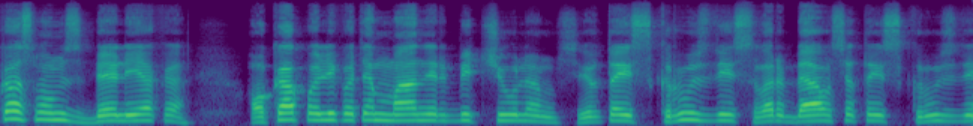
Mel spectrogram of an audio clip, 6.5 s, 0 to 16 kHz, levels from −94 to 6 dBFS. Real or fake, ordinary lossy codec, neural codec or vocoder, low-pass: fake; Opus, 64 kbps; autoencoder, 48 kHz, 32 numbers a frame, DAC-VAE, trained on Japanese speech; 14.4 kHz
